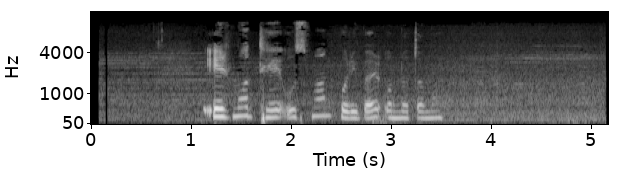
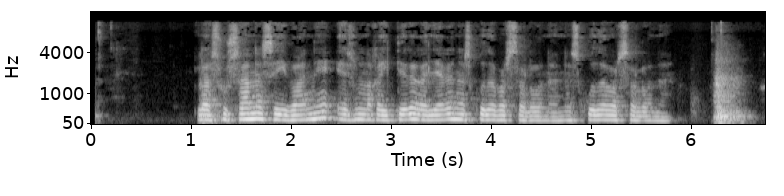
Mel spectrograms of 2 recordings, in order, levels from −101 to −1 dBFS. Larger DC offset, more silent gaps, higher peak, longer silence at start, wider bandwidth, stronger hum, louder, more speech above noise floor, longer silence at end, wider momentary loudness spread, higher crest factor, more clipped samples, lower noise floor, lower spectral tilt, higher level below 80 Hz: neither; neither; about the same, -4 dBFS vs -4 dBFS; first, 1.1 s vs 0.05 s; about the same, 11.5 kHz vs 11.5 kHz; neither; second, -25 LUFS vs -20 LUFS; second, 28 dB vs 52 dB; about the same, 0.1 s vs 0.15 s; first, 28 LU vs 9 LU; first, 24 dB vs 16 dB; neither; second, -52 dBFS vs -71 dBFS; about the same, -5.5 dB/octave vs -6.5 dB/octave; second, -66 dBFS vs -44 dBFS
